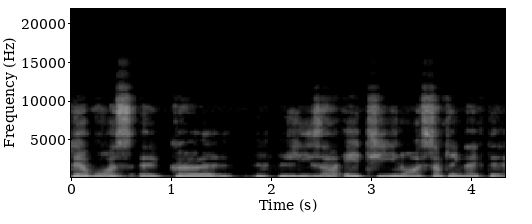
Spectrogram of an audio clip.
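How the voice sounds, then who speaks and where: A man with a German accent has a fairly high pitch, a dark, mellow tone and ordinary pitch variation. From Germany. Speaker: media producer. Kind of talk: casual chat. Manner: halting.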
